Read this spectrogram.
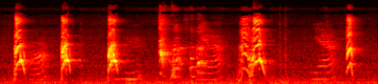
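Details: Young female Corgipoo pup discovering her bark, letting out a run of sharp, high-pitched yaps roughly every half second to second, some doubled, with a person speaking gently between them indoors.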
